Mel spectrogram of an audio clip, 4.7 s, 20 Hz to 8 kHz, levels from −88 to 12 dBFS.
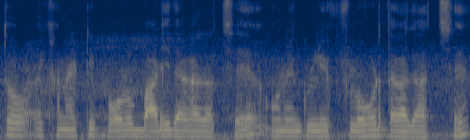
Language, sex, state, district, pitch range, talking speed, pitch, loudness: Bengali, male, West Bengal, Kolkata, 120-135 Hz, 140 wpm, 120 Hz, -33 LUFS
